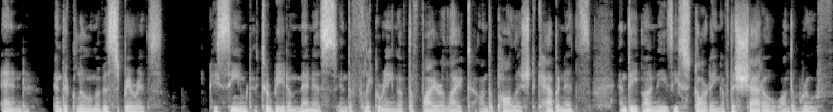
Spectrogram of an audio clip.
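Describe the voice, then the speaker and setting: A soft-spoken man talks at a moderate pace in a fairly low, somewhat breathy voice with fairly even intonation. The sound is dry and close with no echo, in a very clean recording with a silent background. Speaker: ASMR audiobook reader. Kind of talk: soft relaxing audiobook reading, sleep-style. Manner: soft-spoken, relaxed.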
